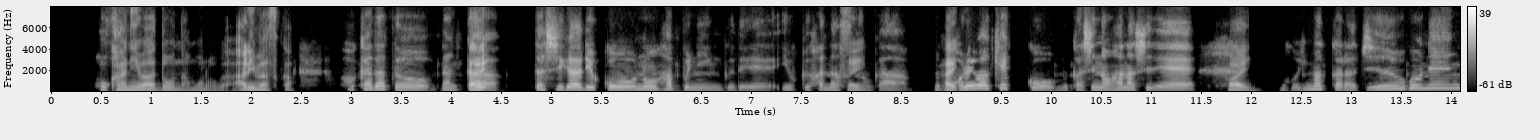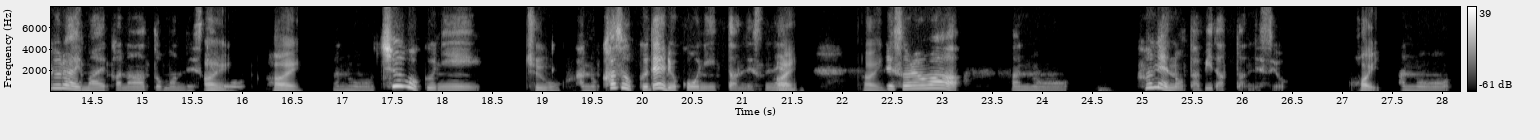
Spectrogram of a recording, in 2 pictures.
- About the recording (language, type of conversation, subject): Japanese, podcast, 旅先で起きたハプニングを教えてくれますか？
- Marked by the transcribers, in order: other background noise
